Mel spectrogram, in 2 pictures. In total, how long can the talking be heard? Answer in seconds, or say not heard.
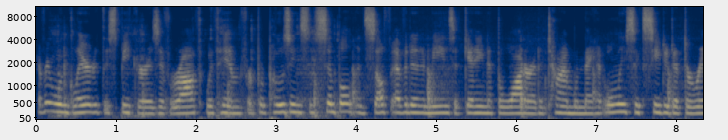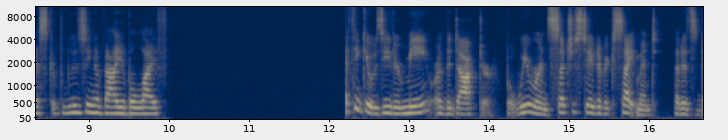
14 s.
